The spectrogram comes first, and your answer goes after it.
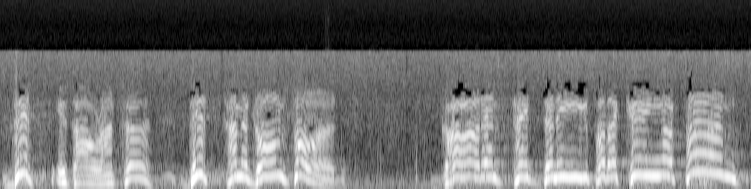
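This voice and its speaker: Swaggering rogue, hugely animated voice. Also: male voice, extremely high pitch, slow, full character voice. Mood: defiant. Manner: declamatory, theatrical. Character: bold, swaggering poet-rogue made marshal for a day. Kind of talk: 1930s radio acting. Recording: noisy, narrow-band 1930s radio broadcast.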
